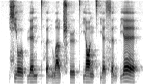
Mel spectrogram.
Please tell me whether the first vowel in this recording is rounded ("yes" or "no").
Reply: yes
